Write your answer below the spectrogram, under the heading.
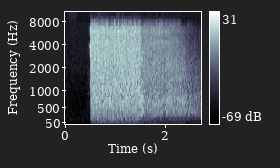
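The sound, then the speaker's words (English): A machine gun opens fire abruptly after silence, a dense, loud burst of rapid shots lasting about a second, followed by a fading, rumbling tail. “So there's the show. First machine gun shoot.”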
